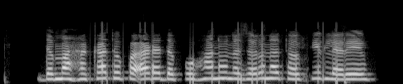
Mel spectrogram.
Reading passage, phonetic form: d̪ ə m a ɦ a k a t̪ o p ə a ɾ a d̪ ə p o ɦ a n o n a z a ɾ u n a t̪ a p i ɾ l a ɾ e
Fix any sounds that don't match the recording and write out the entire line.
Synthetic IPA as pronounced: d̪ ə m a ɦ a k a t̪ o p ə a ɽ a d̪ ə p o ɦ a n o n a z a ɾ u n a t̪ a p i ɾ l a ɾ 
